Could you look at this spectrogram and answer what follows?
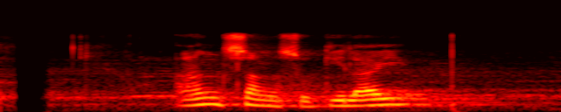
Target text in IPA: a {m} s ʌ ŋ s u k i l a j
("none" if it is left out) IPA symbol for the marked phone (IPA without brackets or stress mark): ŋ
